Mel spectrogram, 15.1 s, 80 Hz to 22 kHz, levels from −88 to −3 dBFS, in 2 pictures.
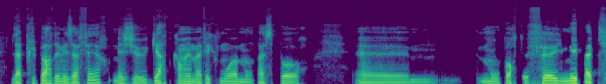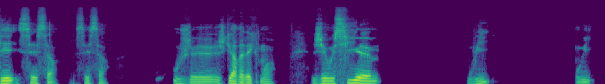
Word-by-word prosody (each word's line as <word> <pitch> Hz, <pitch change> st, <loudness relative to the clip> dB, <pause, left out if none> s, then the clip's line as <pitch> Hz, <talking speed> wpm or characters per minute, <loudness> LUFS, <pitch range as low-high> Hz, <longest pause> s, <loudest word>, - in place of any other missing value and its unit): la 100 Hz, -1 st, +3 dB
plupart 125 Hz, -1 st, +1 dB
de 115 Hz, -, +1 dB
mes 110 Hz, -1 st, 0 dB
affaires, 135 Hz, +9 st, -1 dB
mais 110 Hz, -3 st, -1 dB
je 100 Hz, +1 st, -2 dB
garde 110 Hz, +4 st, +1 dB
quand 115 Hz, -, -2 dB
même 110 Hz, -1 st, 0 dB
avec 105 Hz, +1 st, -3 dB
moi 115 Hz, 0 st, 0 dB
mon 100 Hz, -2 st, -5 dB
passeport, 110 Hz, +4 st, -2 dB, 0.6 s
hem, 95 Hz, -1 st, -4 dB, 0.5 s
mon 110 Hz, 0 st, -3 dB
portefeuille, 120 Hz, +2 st, +1 dB
mes 115 Hz, +1 st, +6 dB
papiers 120 Hz, +2 st, +4 dB
c'est 100 Hz, -, -1 dB
ça, 95 Hz, -2 st, -3 dB, 0.2 s
c'est 100 Hz, -, -6 dB
ça, 90 Hz, -2 st, -6 dB, 0.8 s
ou 110 Hz, -, -5 dB
je 100 Hz, 0 st, -1 dB
je 95 Hz, -, -5 dB
garde 120 Hz, -4 st, +4 dB
avec 105 Hz, +1 st, +2 dB
moi. 105 Hz, -2 st, -5 dB, 0.5 s
J'ai 110 Hz, +2 st, +2 dB
aussi, 115 Hz, +4 st, +4 dB
hem 115 Hz, -2 st, +6 dB, 1.1 s
Oui. 105 Hz, +1 st, -5 dB, 1.1 s
Oui. 100 Hz, -3 st, -7 dB
105 Hz, 135 wpm, -24 LUFS, 100-115 Hz, 1.1 s, mes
